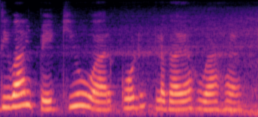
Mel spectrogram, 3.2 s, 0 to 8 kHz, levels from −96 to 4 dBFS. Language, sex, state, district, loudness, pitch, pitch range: Hindi, female, Jharkhand, Garhwa, -18 LUFS, 215 Hz, 200-275 Hz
